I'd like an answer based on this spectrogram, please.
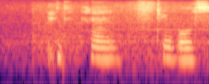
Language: Bangla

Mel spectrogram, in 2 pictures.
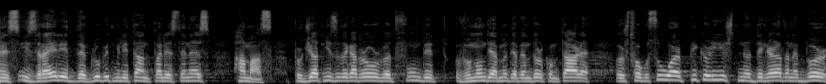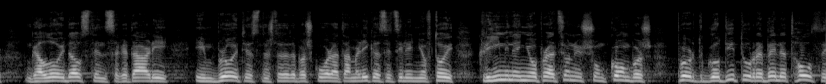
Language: Romanian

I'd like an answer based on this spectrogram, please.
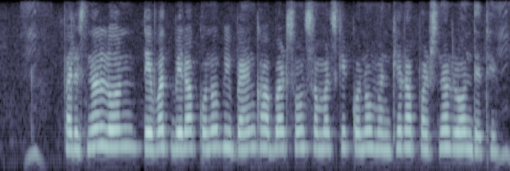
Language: Chhattisgarhi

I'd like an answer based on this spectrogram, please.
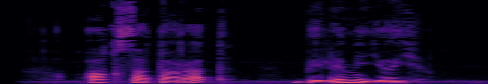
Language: Bashkir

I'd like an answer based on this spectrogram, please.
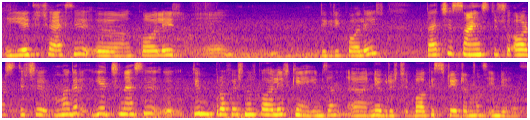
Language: Kashmiri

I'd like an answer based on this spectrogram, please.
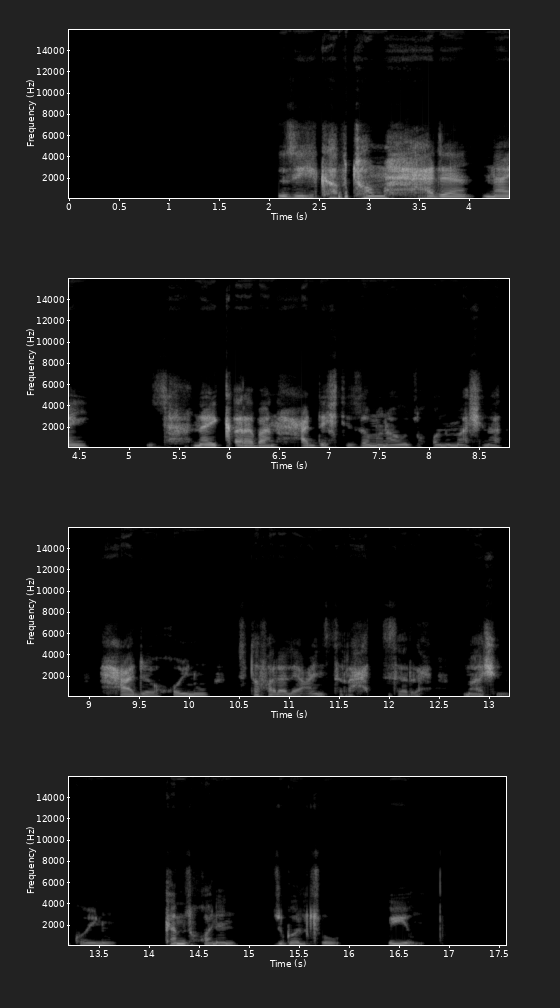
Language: Tigrinya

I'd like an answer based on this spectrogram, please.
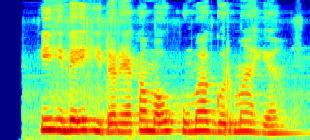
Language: Kikuyu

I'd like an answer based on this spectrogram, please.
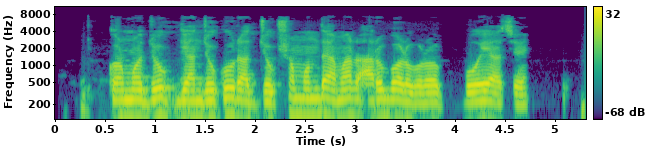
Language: Bangla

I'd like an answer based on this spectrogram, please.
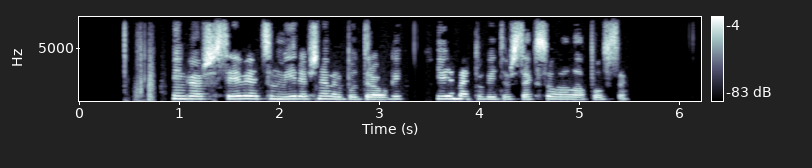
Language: Latvian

